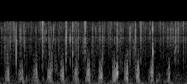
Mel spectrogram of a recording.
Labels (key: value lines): label: biophony, grazing
recorder: SoundTrap 600 or HydroMoth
